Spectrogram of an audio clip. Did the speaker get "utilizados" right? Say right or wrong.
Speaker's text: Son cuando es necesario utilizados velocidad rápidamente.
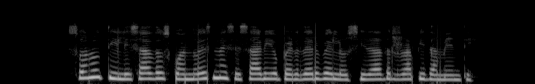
wrong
